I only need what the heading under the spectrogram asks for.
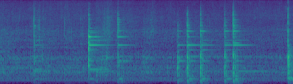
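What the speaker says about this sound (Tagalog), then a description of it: "translucent na yung ating onions. Let's put our garlic. Ihalo lang ulit natin." Garlic and translucent onions sautéing in a pan, with a low sizzle broken by repeated sharp scrapes and clacks of stirring at an uneven pace.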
